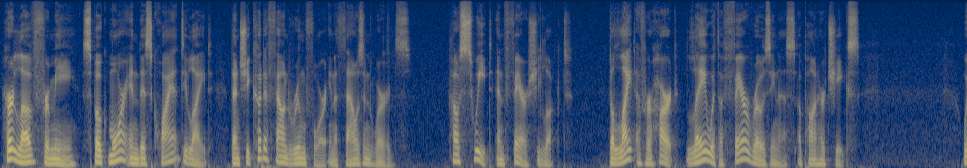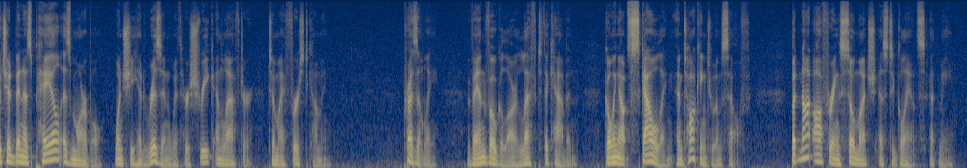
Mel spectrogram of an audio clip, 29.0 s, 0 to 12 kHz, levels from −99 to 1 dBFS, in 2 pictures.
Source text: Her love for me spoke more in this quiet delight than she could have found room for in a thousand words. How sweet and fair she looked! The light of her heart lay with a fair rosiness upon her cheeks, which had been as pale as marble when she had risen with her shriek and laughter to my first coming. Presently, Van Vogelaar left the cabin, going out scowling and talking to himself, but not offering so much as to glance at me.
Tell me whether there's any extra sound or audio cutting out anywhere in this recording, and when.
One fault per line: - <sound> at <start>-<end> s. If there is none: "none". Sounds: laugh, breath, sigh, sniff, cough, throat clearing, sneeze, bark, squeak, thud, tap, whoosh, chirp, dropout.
none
